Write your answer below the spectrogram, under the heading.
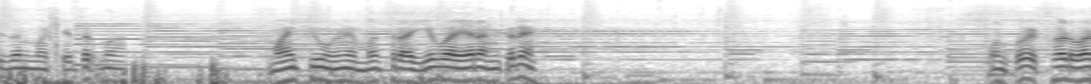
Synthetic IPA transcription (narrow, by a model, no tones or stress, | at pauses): zənmãːkʰeːt̪əɾmãː | mãːit̪ʰjuːəneːmət͡sʰɾaːjeʋaːeːɾaːnkəɾẽː | pəɳt̪oːeːkʰəɽʋaː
